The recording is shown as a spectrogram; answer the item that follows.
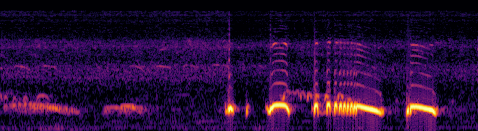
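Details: A decoy spotted dove starts with soft, distant-sounding coos, then bursts into loud clipped coos, a long downward-sliding note and a final arched coo.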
